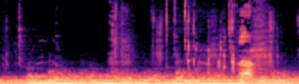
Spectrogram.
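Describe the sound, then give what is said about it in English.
Someone takes a wet sip from a hot cup of coffee, with a few soft slurping sounds over a steady low background hum; no one talks. “Like I said, not quite the same as my usual Dunkin' Donuts, but eh, maybe I'll try another sip.”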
